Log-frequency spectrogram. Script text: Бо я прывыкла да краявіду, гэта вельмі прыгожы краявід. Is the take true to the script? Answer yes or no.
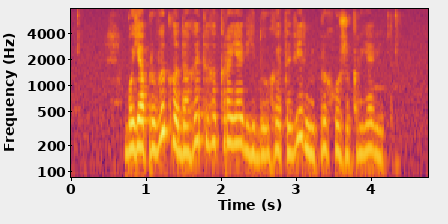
no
